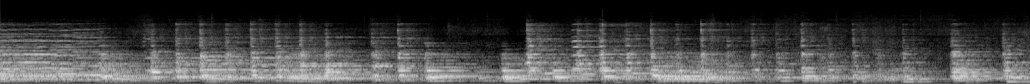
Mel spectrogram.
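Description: Recorded tango orchestra playing an instrumental passage, with short, sharply accented chords on a steady beat.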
